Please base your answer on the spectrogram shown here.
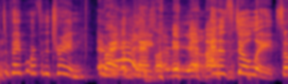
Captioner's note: laughs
